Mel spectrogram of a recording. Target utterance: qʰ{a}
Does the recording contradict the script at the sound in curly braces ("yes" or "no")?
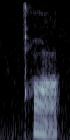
yes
